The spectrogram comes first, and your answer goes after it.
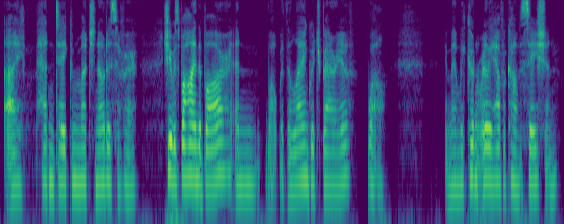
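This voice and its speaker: Narrator voicing a soft-spoken, anxious young American woman; low voice, dry read. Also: steady tone, normal speed, no room sound. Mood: defensive, anxious. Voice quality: soft, firm.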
